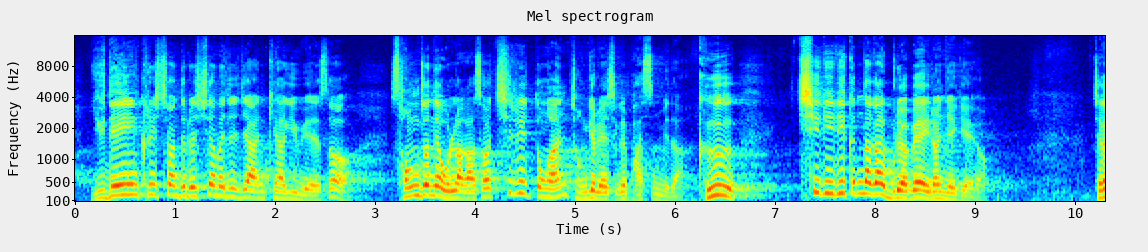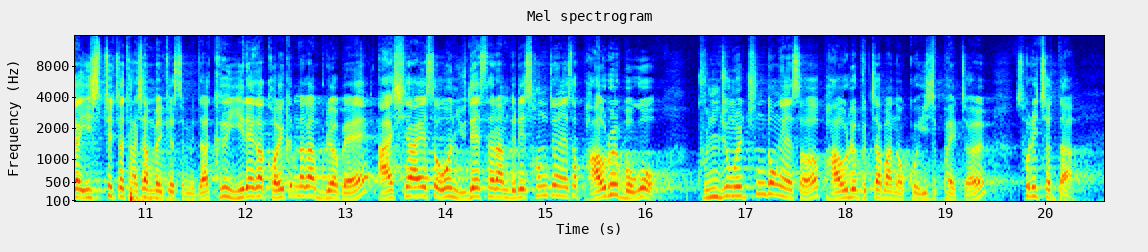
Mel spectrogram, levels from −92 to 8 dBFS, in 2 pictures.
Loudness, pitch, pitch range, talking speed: -16 LUFS, 180 Hz, 155-205 Hz, 350 characters per minute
